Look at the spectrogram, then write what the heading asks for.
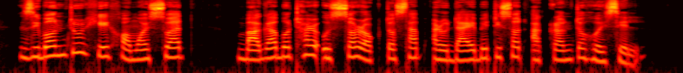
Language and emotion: Assamese, neutral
